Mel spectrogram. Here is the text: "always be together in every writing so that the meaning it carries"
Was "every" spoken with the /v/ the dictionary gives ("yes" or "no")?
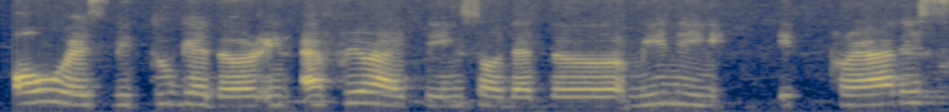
no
